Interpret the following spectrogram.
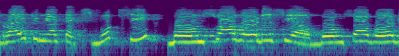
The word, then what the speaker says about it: bonsoir: Bonsoir. Très bien, très bien. Bonsoir. Bonsoir. Pronunciation is bonsoir. How will you pronounce this? Bonsoir. Bonsoir. Oui. Bonsoir. Ending letter R will be silent.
